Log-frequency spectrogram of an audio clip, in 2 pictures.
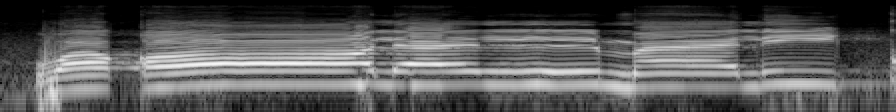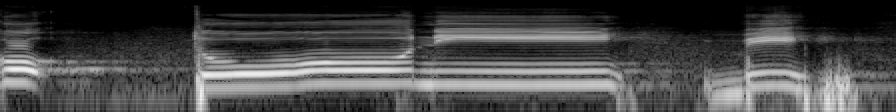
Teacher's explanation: حمزہ ساکنہ ہے تو جھٹکے کے ساتھ پڑھنا ہے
